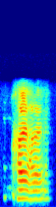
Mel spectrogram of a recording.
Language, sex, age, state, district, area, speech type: Assamese, male, 18-30, Assam, Charaideo, urban, conversation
